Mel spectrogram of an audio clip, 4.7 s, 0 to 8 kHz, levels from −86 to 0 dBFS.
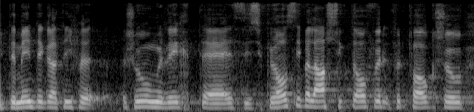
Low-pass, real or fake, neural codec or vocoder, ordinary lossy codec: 7.2 kHz; fake; codec, 16 kHz in and 24 kHz out, 2.2 kbps, FireRedTTS-2 codec; none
